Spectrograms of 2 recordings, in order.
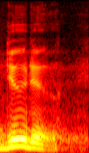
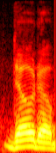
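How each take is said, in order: First: Both vowels are pronounced as 'oo'. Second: Both vowels are pronounced as 'oh'. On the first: The speaker calls it right. "but it's really Dudu" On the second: The speaker calls it wrong. "I used to say Dodo. That's what it looks like"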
